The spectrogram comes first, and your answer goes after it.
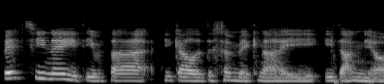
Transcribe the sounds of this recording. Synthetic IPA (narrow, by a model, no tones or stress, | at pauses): b̥eːtʰinejdivaθaiɡalˠədəχəmɪɡnaiːdanjɔ̰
